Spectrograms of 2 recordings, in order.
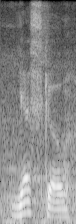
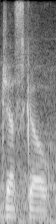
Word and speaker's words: Jesko: koenigsegg yes go the yes go it's pronounced yes go not just go so i'm gonna get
